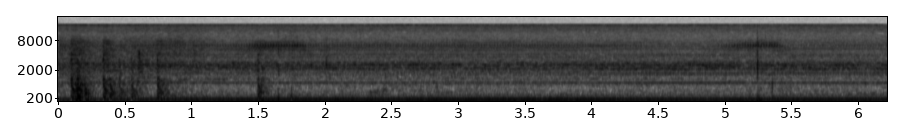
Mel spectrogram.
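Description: Steady low electrical hum with a few light clicks in the first second and a couple of single ticks later.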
